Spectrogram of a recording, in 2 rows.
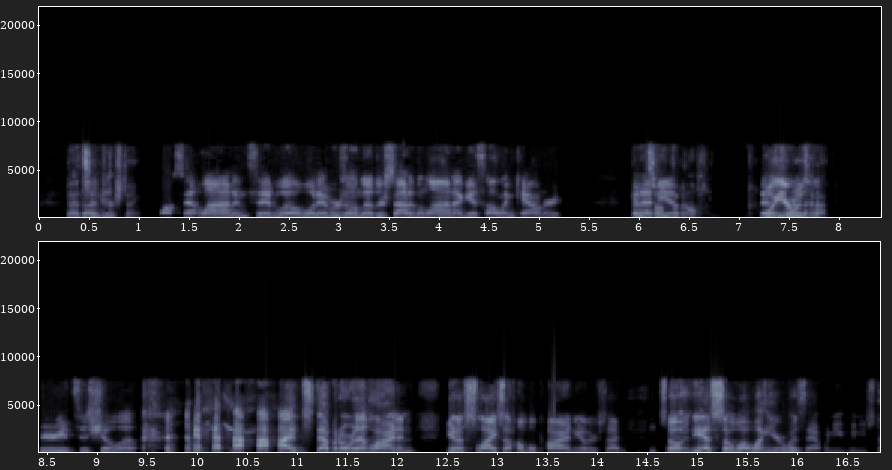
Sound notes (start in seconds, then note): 9.4 chuckling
